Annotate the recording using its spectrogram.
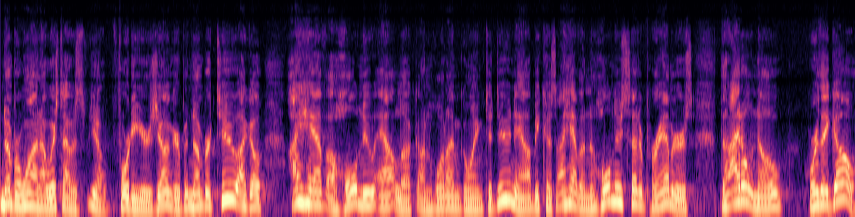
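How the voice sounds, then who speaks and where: A plain, everyday voice moves at a fairly quick pace with lively intonation. Its loudness stays very even throughout. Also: man, fairly high pitch for a man. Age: 60s. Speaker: martial arts instructor. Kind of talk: casual chat.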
